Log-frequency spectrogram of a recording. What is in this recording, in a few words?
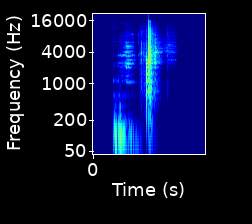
Ringing Katana Tsuba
